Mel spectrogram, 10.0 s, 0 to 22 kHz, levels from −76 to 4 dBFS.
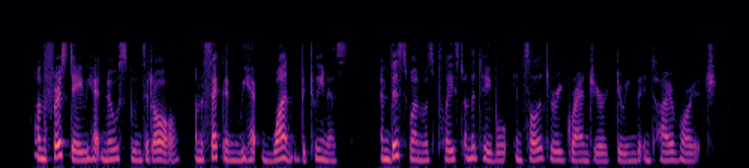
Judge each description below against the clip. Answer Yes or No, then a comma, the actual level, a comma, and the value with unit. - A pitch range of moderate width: Yes, average, 3.1 semitones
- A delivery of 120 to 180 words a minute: No, average, 200 wpm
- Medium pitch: No, high, 210 Hz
